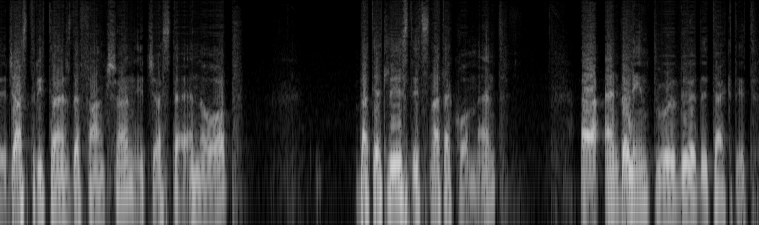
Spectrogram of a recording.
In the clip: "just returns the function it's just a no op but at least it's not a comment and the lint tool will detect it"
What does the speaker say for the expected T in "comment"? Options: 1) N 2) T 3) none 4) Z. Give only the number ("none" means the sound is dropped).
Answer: 2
